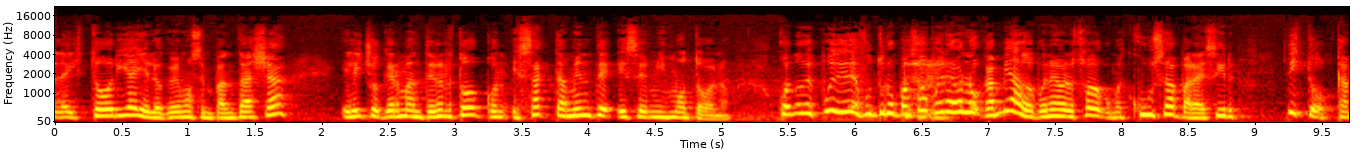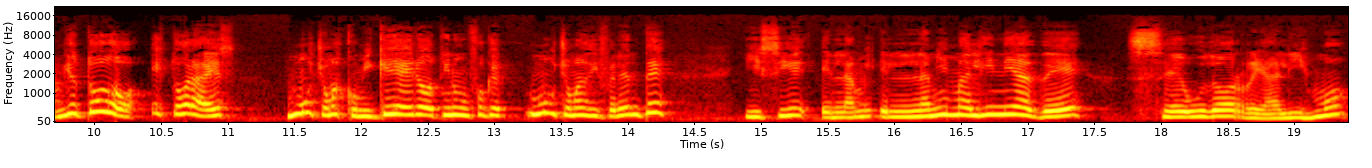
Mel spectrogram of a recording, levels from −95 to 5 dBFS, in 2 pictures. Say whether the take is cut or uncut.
uncut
